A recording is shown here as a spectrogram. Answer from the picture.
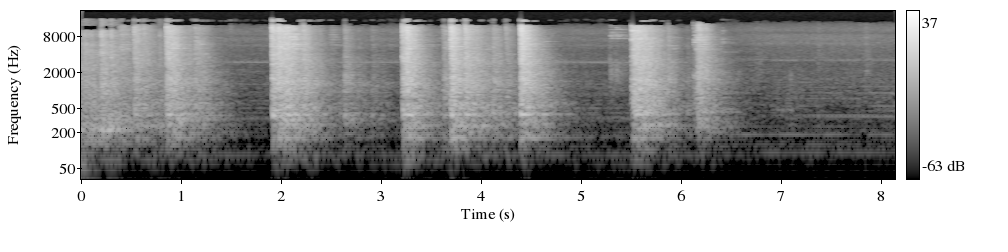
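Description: A series of about seven hammer blows at an uneven pace, each with a short ringing tail, stopping about six seconds in.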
